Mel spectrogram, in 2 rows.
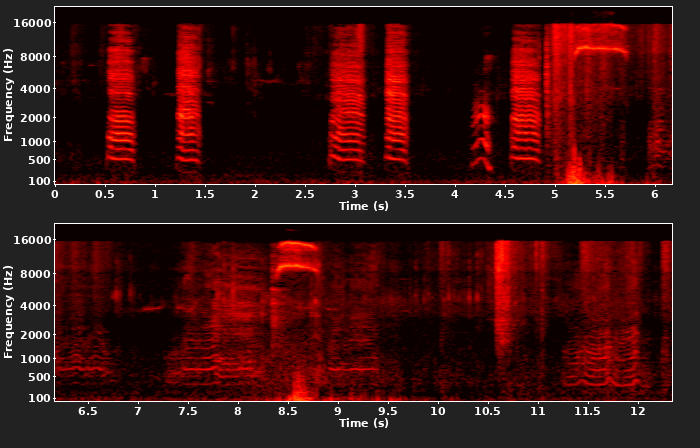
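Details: Two imprinted, non-releasable American crows (Corvus brachyrhynchos), educational ambassadors at a wildlife rehab center, during a training session on 9 November 2020, trade short hoarse caws, then softer mumbling calls to each other; quiet speech and handling thumps.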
